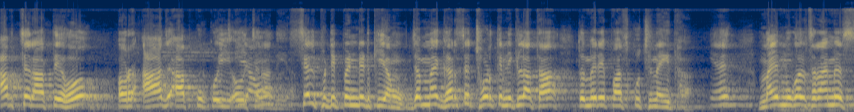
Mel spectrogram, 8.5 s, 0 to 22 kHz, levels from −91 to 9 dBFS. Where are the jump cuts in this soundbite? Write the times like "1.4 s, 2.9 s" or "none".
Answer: 2.8 s, 7.2 s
